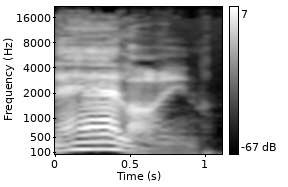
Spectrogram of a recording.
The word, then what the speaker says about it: airline: Авиакомпания это будет an airline. Lufthansa is my favorite airline. Ударение на первом слоге airline. Сильнее, line. Слабее. Airline.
